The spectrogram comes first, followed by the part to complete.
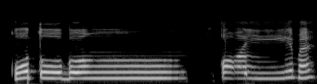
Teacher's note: Nah, hanya saja yang qaf ini naik, pangkal lidahnya naik.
